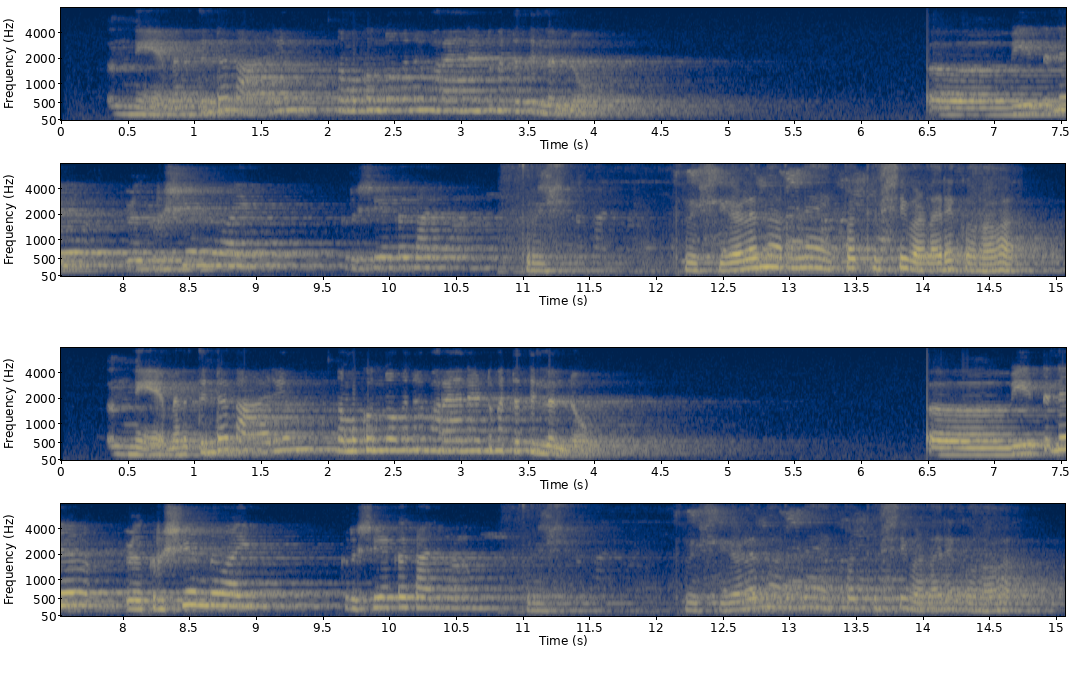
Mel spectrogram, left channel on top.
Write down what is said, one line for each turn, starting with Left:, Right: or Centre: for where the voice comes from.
Right: നിമയനത്തിന്റെ കാര്യം നമുക്കൊന്നും അങ്ങനെ പറയാനായിട്ട് പറ്റത്തില്ലല്ലോ ഏഹ് വീട്ടില് കൃഷിയെന്തുവായി കൃഷിയെക്കെ കാര്യങ്ങളും
Left: കൃഷ് കൃഷികളെന്ന് പറഞ്ഞാ ഇപ്പ കൃഷി വളരെ കൊറവാ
